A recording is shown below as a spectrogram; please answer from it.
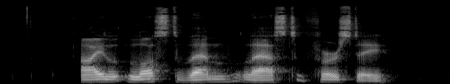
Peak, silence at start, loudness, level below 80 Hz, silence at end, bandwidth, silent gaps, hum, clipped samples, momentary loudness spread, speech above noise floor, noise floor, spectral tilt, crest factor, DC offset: -8 dBFS; 0.8 s; -26 LUFS; -80 dBFS; 0.65 s; 16 kHz; none; none; under 0.1%; 7 LU; 42 dB; -68 dBFS; -3 dB/octave; 20 dB; under 0.1%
